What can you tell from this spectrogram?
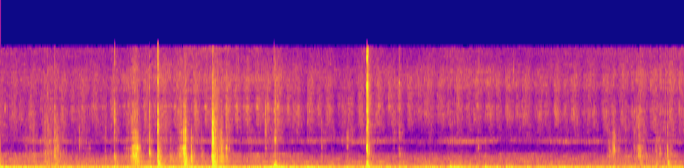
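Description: Low-level room noise: a steady low hum and a thin, steady high tone, with a few faint, scattered clicks.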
